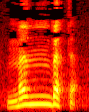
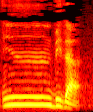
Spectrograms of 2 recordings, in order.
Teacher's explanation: لما كان النطق بالنون الساكنة قبل الباء عسيرا وجب قلب النون ميما · Term: بالإقلاب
